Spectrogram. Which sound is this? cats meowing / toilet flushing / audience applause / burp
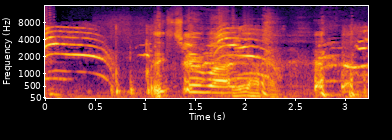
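cats meowing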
